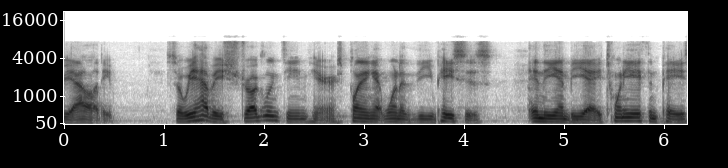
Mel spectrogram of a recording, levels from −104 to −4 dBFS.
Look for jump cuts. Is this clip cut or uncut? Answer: cut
